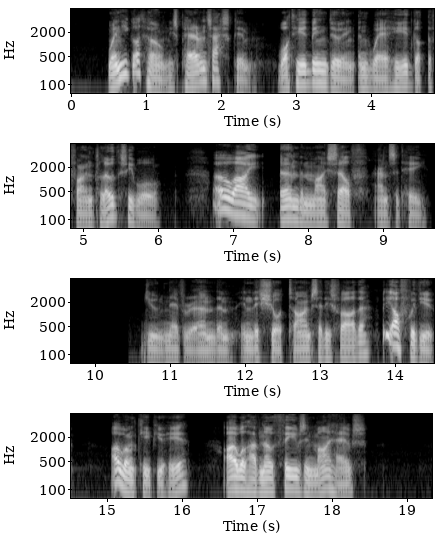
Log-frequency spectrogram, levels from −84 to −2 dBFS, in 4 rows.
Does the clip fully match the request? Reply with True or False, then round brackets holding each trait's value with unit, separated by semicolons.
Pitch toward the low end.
True (85 Hz)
